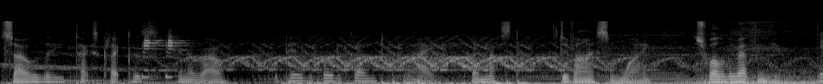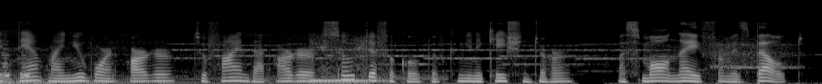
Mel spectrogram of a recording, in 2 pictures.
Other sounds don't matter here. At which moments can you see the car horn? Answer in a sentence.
You can hear the car horn from 0.6 to 1.9 s, from 7.0 to 8.8 s and from 11.3 to 12.2 s.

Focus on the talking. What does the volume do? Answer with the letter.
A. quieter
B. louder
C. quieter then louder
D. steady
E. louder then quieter
B.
